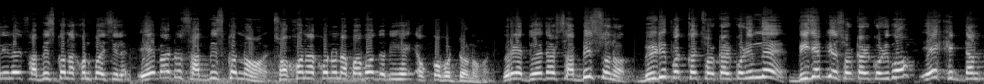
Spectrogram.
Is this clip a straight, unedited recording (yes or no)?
no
